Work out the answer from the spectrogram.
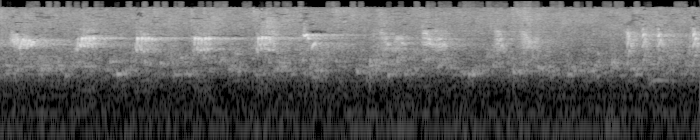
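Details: Javan bush lark, parva type, giving a fast string of harsh, buzzy high notes repeated about three times a second, slightly uneven in spacing, louder at the start.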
